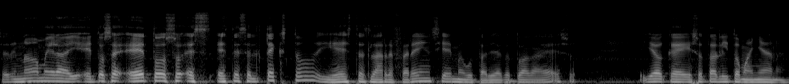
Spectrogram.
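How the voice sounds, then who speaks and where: In a Dominican accent, a man speaks at a fairly quick pace with a medium pitch and ordinary pitch variation. His tone is dark and mellow, on a very clean recording with a silent background. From Dominican Republic. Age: 30s. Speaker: music producer. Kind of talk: casual chat.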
